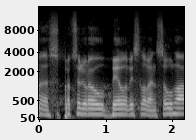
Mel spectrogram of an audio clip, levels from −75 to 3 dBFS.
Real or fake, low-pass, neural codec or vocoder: fake; 14.4 kHz; autoencoder, 48 kHz, 32 numbers a frame, DAC-VAE, trained on Japanese speech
